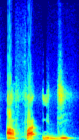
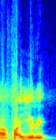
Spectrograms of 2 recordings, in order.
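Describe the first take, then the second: First: The name is said the plain non-native way. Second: The name is said the fluent native way. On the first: The speaker does not know the language. "If you don't know how to speak Dagbani, you might pronounce it ordinarily as" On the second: The speaker knows the language well. "we who speak the language fluently, we say"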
